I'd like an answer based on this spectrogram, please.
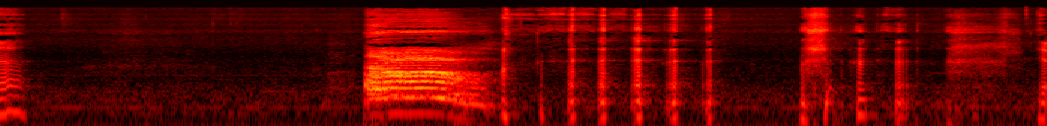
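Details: Zeusy the pit bull, a talkative pet dog at home, howls at his puppy brother asking him to play: one loud, drawn-out harmonic howl of about a second, then a rhythmic string of short grunting yips.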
